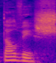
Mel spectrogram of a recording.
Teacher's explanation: notem que o Z no final das palavras também tem o mesmo som que o S.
